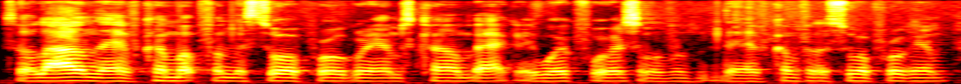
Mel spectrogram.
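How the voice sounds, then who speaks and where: Gravelly man. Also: medium pitch, fast. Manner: relaxed, informal, many fillers. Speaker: youth program staff guest. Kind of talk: casual interview.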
